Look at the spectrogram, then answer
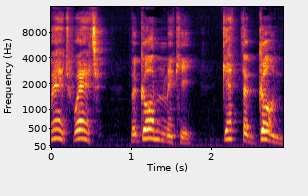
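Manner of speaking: very high, loud, urgent shout. A woman spots the gun and calls out to Mickey: crying out. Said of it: "she cried and ran over to the Glock".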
